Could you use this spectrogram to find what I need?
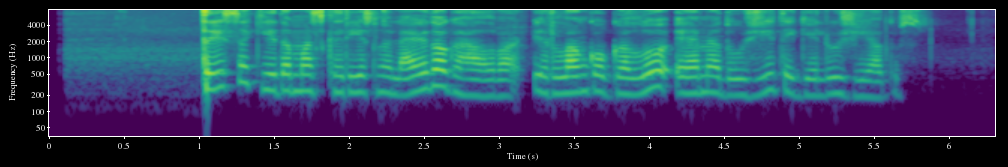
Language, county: Lithuanian, Klaipėda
